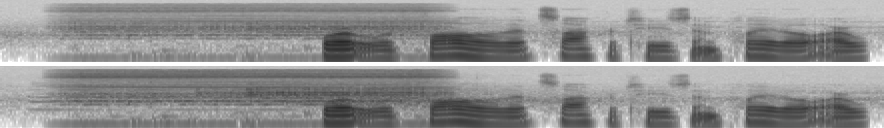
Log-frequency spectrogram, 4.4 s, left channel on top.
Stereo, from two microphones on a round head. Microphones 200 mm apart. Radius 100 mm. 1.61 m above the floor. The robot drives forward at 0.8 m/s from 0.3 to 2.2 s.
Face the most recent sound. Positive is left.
turn(degrees=25)  # may be behind; listen again after turning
